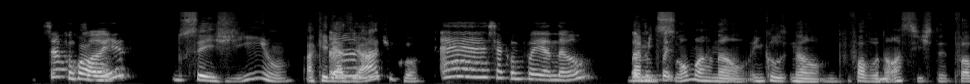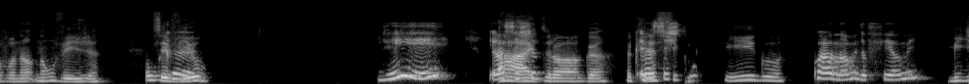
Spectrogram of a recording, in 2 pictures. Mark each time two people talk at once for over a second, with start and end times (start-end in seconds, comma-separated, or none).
none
